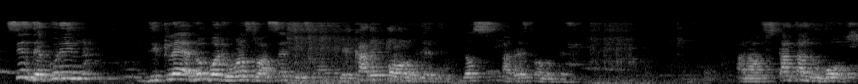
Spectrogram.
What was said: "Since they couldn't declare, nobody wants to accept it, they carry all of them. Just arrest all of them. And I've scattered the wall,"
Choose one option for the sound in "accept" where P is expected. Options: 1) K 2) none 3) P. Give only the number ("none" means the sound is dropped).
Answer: 2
